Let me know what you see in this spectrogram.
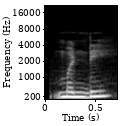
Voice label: "manddi", Punjabi

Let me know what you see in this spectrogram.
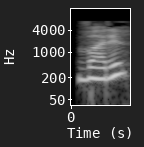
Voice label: "ver", Punjabi

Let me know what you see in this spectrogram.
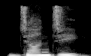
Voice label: "jaanji", Punjabi

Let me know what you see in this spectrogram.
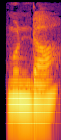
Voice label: "moonda", Punjabi

